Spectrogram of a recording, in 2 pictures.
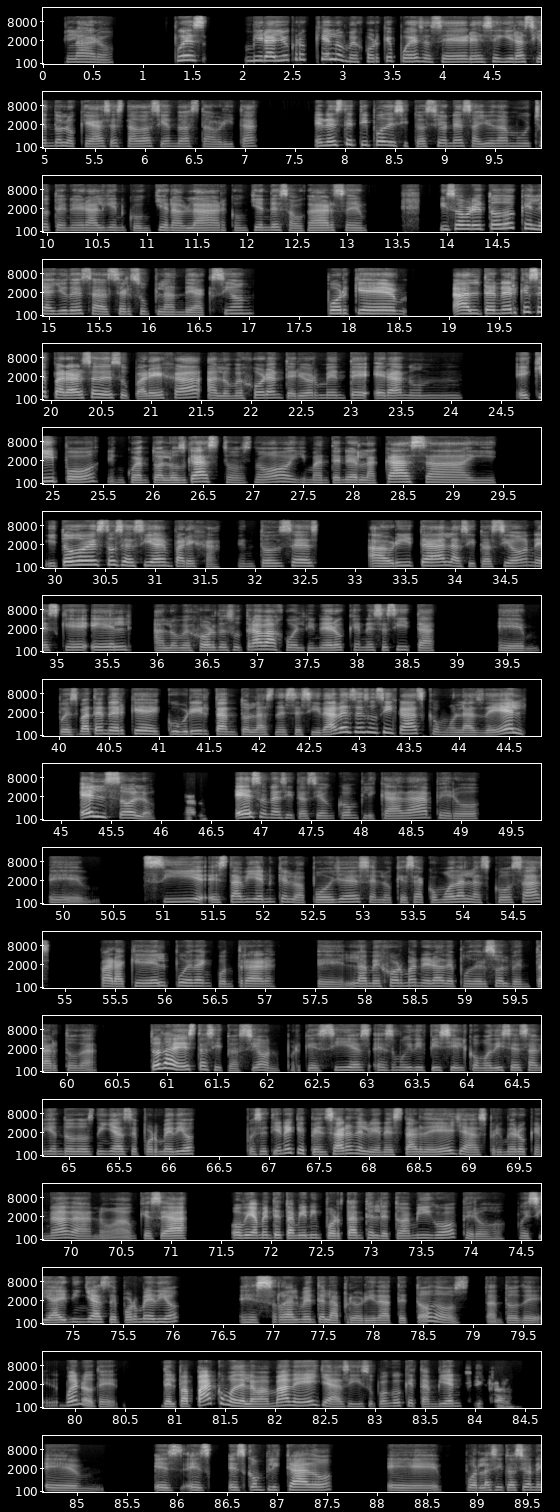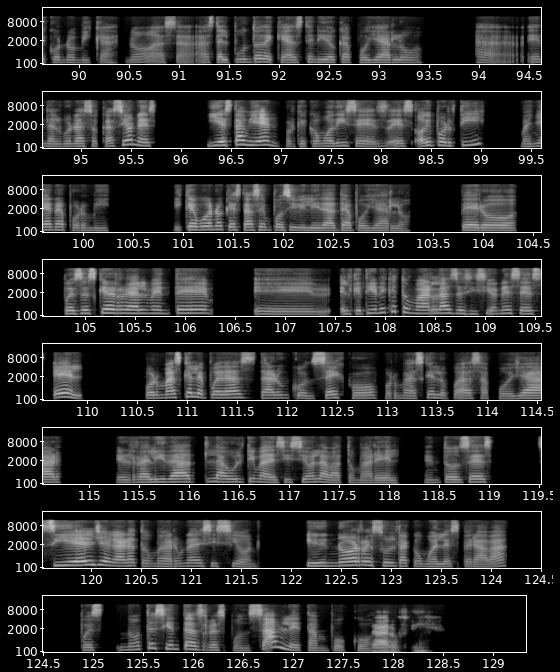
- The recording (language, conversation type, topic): Spanish, advice, ¿Cómo puedo apoyar a alguien que está atravesando cambios importantes en su vida?
- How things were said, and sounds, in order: none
